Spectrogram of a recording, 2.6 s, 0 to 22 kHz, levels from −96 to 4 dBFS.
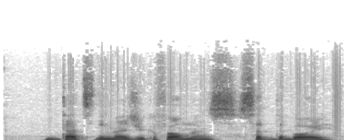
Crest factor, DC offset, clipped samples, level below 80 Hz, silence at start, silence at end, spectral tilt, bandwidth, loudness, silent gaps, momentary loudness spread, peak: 18 dB; under 0.1%; under 0.1%; -60 dBFS; 0.35 s; 0.05 s; -5 dB/octave; 14.5 kHz; -26 LUFS; none; 3 LU; -8 dBFS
